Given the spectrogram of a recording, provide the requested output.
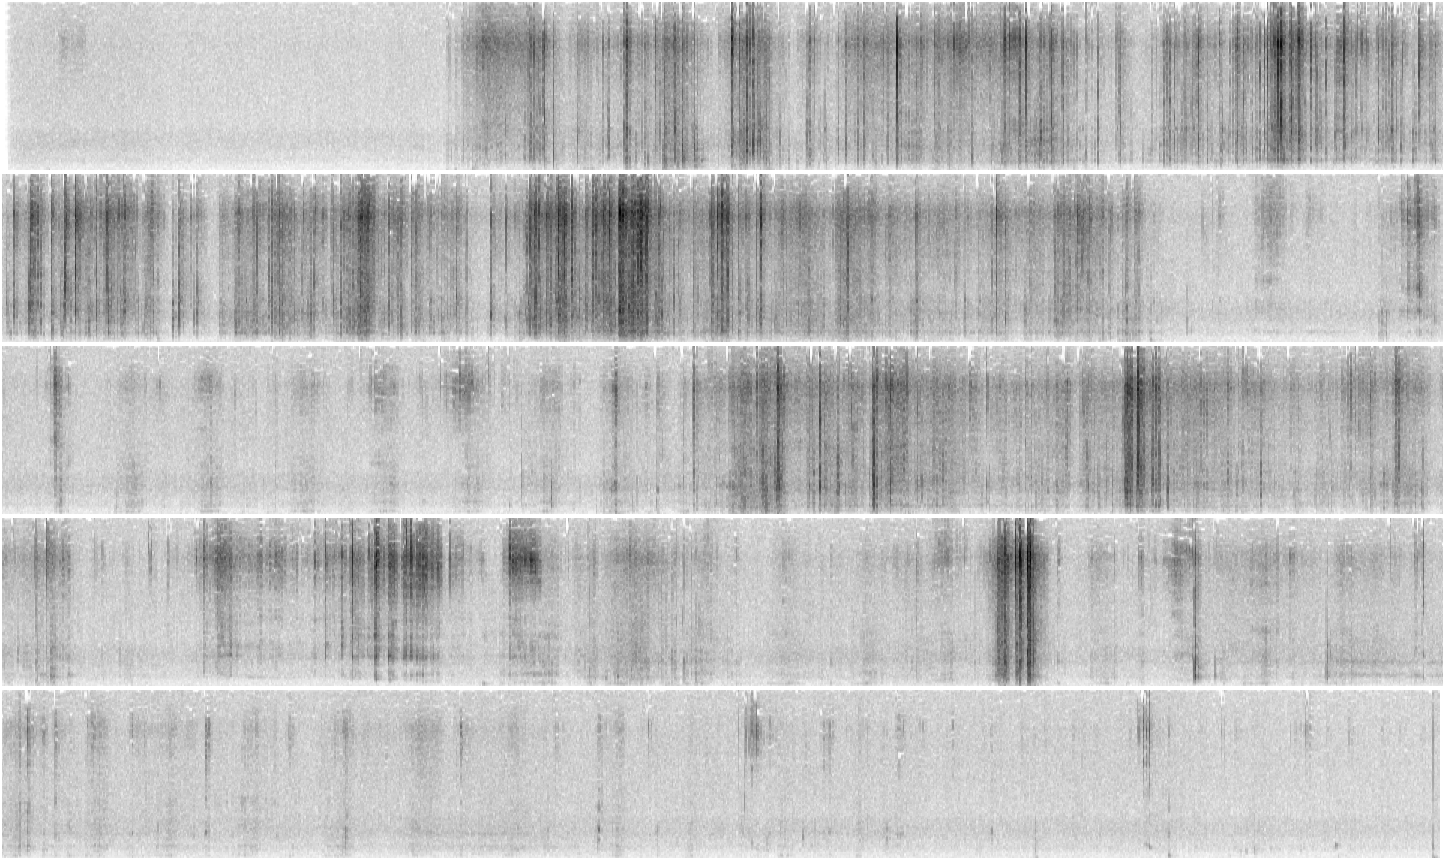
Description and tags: Opening a bag of potato chips and eating them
